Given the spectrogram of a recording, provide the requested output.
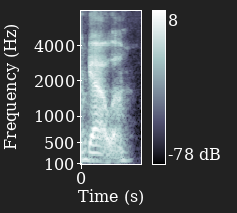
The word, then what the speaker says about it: gala: Is it gala or gala? I think it depends on the person. It all depends. I've heard it pronounced both ways.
